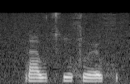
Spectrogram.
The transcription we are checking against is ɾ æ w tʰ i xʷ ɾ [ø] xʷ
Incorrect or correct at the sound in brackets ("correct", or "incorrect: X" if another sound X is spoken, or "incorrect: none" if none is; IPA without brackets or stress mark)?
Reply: correct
